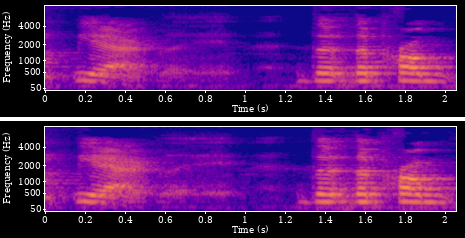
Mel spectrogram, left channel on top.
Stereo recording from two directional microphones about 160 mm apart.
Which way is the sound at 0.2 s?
25° left (ahead or behind).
